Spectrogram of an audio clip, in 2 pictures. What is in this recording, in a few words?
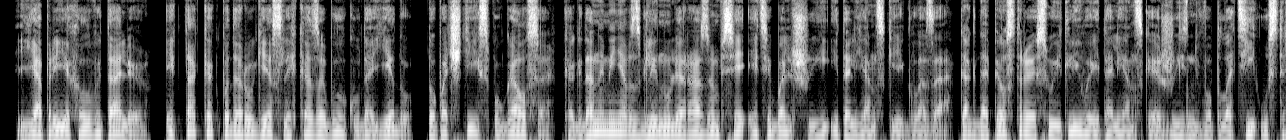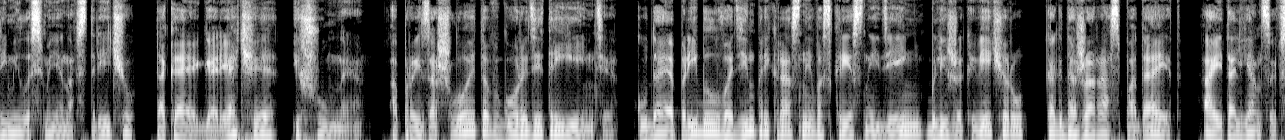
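zg rasskazchik Rus, Russian narrator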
